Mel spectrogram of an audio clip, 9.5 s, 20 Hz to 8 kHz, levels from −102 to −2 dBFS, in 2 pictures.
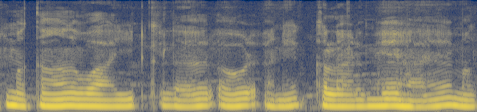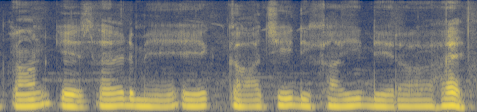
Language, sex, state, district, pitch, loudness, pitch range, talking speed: Hindi, male, Bihar, Araria, 130 Hz, -17 LUFS, 125-135 Hz, 115 wpm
